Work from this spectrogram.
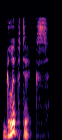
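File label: "glyptics", English, British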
